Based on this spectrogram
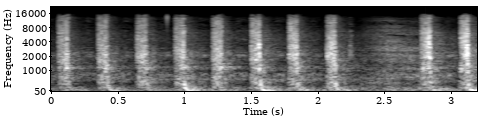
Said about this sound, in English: And we want pretty small pieces here. We have two celery stalks. Okay, so you want to just run your knife through it so that it's pretty small.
